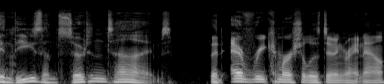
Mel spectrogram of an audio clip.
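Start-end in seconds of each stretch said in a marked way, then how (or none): 0.0-1.7 blockbuster movie trailer announcer voiceover. Thanking listeners of the show, the host uses a movie trailer voice. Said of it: "in my movie trailer voice".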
